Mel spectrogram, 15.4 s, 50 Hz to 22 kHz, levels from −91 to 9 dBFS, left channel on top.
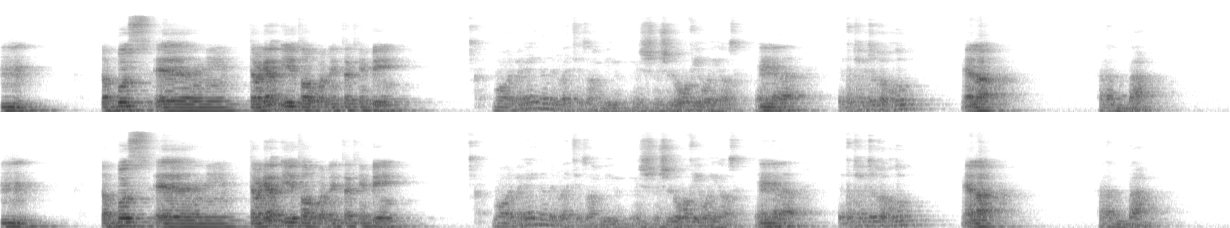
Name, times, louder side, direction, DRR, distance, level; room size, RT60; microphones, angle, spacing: voice 1, 0.0-0.3 1.3-4.9 9.5-9.7 12.0-12.6, equal, 5° right, -6 dB, 0.6 m, -24 dB
voice 2, 6.1-10.0 10.5-11.4 13.7-14.2, equal, 35° right, -10 dB, 1.0 m, -34 dB
3.8 x 2.6 x 2.3 m, 0.69 s
head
